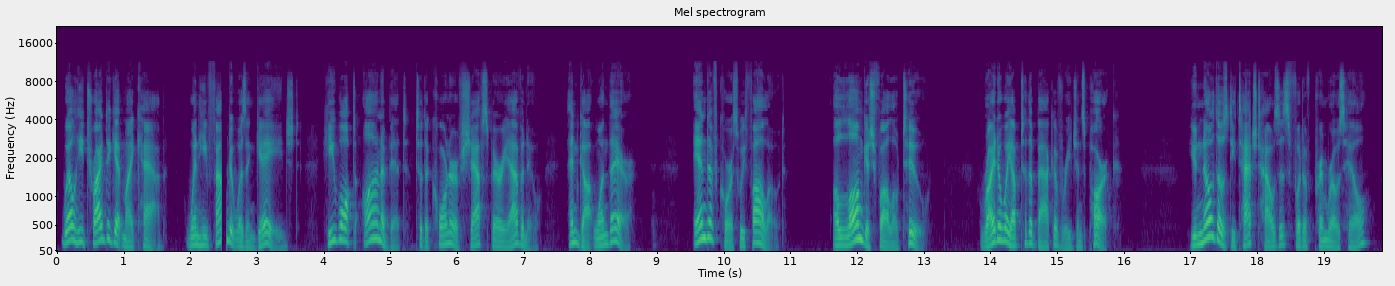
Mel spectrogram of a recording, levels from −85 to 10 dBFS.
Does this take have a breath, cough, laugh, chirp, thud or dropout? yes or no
yes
